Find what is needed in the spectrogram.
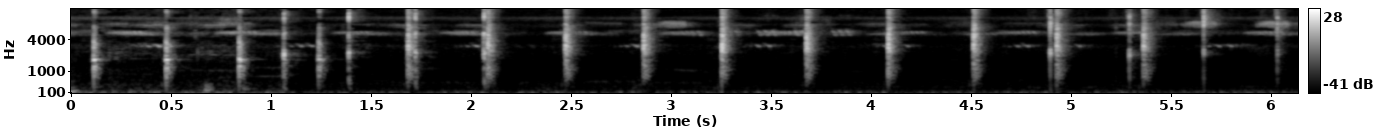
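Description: Calling insects: a steady high-pitched drone with sharp, regular ticking of about three ticks a second.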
